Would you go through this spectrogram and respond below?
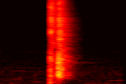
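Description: A single loud, sharp crack from a West German FB Record Jumbo air pistol after repairs, close up with a quick double-peaked burst fading fast into quiet.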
